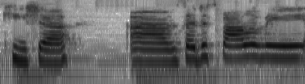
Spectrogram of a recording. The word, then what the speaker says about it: Quisha: on facebook um under keisha and yes it's spelled with a cue but it's pronounced keisha um so just follow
